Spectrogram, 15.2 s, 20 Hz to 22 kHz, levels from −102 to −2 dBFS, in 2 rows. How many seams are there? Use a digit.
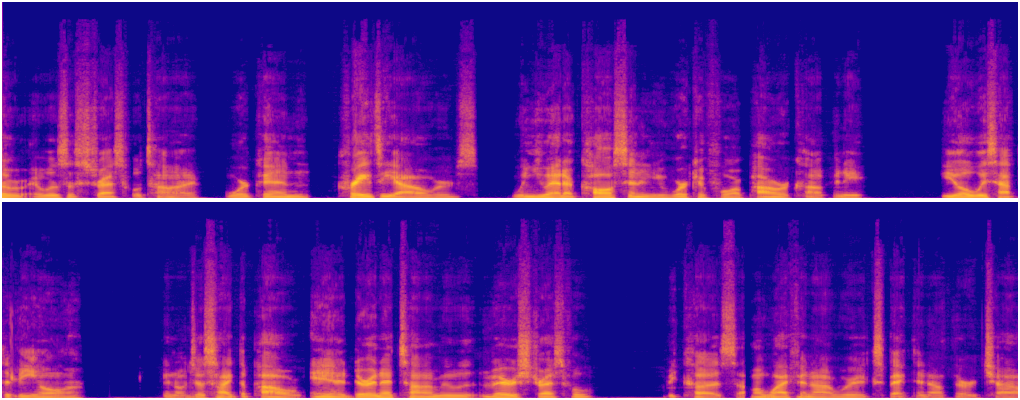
5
